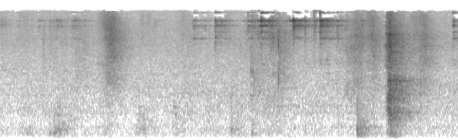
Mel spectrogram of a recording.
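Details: Young male Lhasa Apso humping a roll pillow from an antique daybed indoors; short breathy snorts and huffs come in uneven bursts, with a sharper puff near the end and a quiet room behind.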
